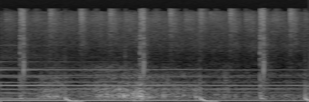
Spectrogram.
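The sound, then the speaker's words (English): A low, steady rumble of thunder from a storm rolls on in the background, punctuated by a few brief crackling bursts. No one speaks. “But in the backdrop, you might hear the thunder going off.”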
